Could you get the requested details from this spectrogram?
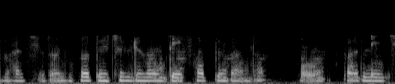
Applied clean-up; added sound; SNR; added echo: neural diffusion model UNIVERSE++.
